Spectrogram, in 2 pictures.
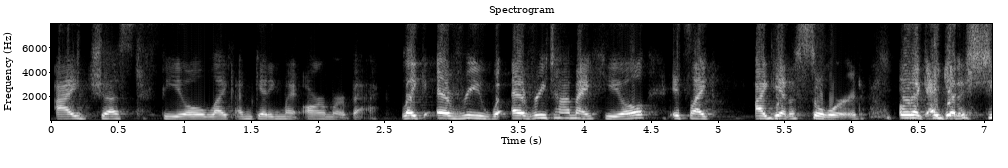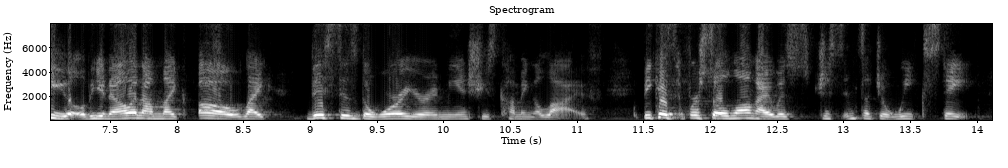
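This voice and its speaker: A woman's voice: on the low side, normal speed, few pauses, a little mellow. Passionate, emphatic woman from New York. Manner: passionate, emphatic, spiritual self-help talk. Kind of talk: casual podcast conversation.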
